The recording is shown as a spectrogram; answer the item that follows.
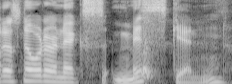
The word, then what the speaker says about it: Mysskin: Let uh let us know what our next Mskin. I believe that is the correct pronunciation. I'm sure I've missed it multiple times. I think I've said my skin multiple times. It just sounds like my skin. It looks like it. It looks like my skin.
